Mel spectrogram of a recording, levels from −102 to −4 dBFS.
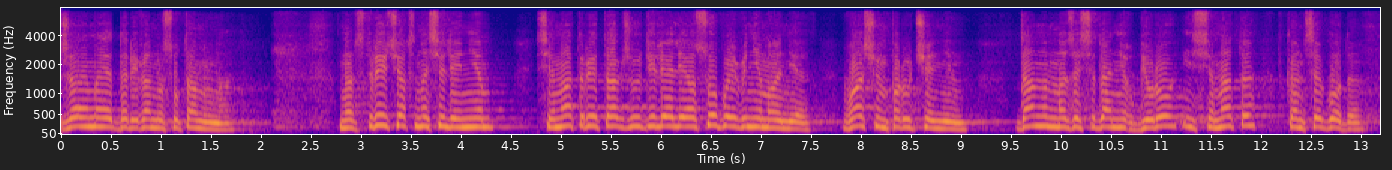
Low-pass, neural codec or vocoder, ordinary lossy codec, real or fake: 7.2 kHz; codec, 16 kHz in and 24 kHz out, 1 kbps, XY-Tokenizer; none; fake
